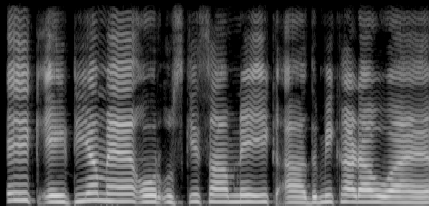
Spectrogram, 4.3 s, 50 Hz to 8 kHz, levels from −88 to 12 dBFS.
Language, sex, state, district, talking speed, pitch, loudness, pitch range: Hindi, female, Himachal Pradesh, Shimla, 140 wpm, 240 Hz, -14 LUFS, 225-255 Hz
